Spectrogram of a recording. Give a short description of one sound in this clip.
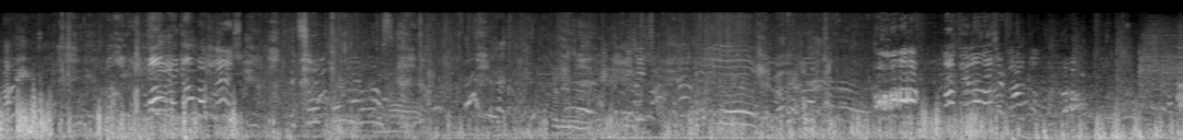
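Water splashes as children move through shallow water.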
